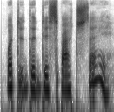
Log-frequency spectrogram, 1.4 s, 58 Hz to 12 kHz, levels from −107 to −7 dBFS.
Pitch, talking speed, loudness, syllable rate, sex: 180 Hz, 210 wpm, -20 LUFS, 4.7 syllables/s, female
